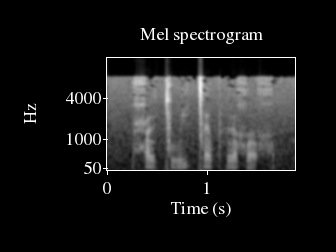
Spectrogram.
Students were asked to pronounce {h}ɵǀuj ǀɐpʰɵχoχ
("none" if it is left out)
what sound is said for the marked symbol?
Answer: ħ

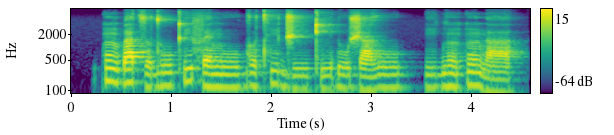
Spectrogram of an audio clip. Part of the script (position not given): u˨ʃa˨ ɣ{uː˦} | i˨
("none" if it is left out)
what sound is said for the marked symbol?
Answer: u˦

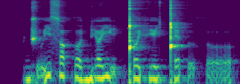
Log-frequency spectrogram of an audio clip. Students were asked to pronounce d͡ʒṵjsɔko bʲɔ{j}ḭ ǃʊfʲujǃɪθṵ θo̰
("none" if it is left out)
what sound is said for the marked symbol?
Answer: j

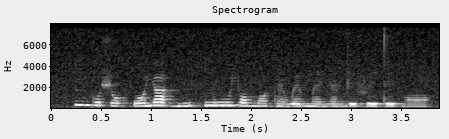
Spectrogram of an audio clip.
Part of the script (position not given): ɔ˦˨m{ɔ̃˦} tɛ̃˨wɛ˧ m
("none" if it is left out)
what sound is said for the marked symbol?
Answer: ɔ̃˧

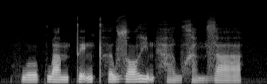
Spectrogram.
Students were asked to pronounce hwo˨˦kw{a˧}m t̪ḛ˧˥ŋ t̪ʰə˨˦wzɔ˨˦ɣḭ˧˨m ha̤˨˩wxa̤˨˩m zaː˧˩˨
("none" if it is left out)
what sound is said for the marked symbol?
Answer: a˧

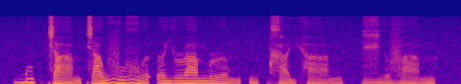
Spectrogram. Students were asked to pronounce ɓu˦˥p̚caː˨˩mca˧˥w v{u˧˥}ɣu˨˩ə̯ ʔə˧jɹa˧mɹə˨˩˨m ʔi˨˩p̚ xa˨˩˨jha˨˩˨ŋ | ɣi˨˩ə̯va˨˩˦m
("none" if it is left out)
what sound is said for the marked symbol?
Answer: u˧˥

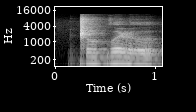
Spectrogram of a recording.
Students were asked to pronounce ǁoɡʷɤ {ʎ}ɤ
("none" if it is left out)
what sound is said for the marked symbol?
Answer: ɭ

